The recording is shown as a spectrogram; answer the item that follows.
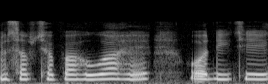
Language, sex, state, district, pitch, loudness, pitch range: Hindi, female, Chhattisgarh, Sukma, 235 Hz, -15 LUFS, 230-245 Hz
